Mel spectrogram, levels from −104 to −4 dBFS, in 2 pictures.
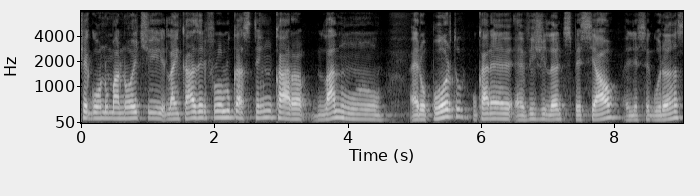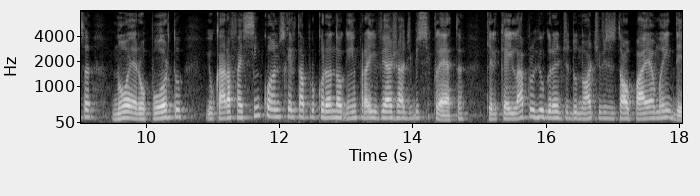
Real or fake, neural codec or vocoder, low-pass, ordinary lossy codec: fake; codec, 16 kHz, 16 kbps, FunCodec, trained on LibriTTS, 50 frames a second; none; none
